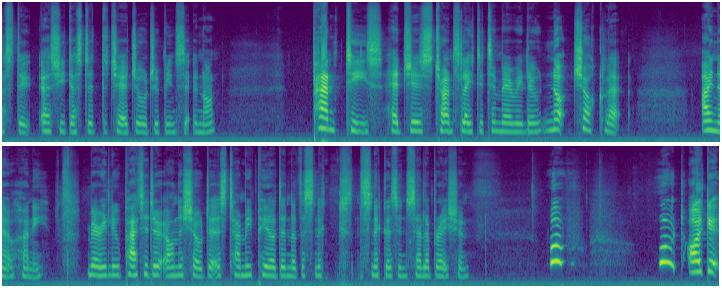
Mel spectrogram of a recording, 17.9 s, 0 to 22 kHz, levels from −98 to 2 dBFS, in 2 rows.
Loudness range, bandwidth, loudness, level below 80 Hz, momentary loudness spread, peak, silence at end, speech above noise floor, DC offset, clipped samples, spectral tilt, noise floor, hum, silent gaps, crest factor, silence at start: 7 LU; over 20 kHz; -21 LUFS; -54 dBFS; 16 LU; 0 dBFS; 0 s; 32 dB; under 0.1%; under 0.1%; -0.5 dB/octave; -55 dBFS; none; none; 24 dB; 0 s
